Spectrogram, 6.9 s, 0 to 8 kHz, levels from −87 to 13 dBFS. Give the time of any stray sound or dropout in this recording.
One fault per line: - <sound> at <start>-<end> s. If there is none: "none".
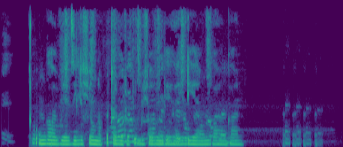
- laugh at 5.7-6.5 s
